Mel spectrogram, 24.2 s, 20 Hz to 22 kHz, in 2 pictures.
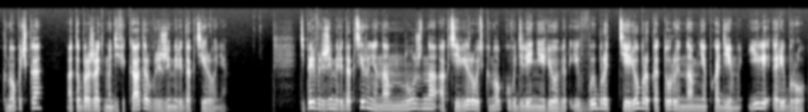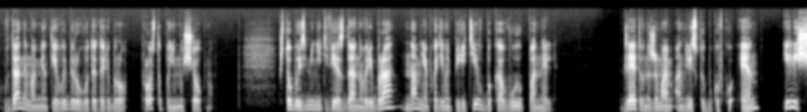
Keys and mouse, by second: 3.1-3.9 drag, 14.3 click.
